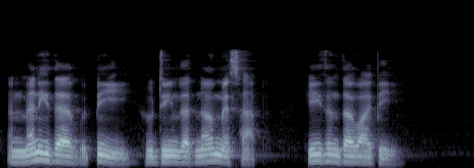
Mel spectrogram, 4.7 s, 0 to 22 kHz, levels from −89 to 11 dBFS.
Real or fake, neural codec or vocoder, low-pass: fake; autoencoder, 48 kHz, 128 numbers a frame, DAC-VAE, trained on Japanese speech; 7.2 kHz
